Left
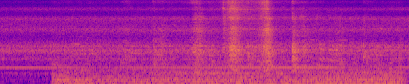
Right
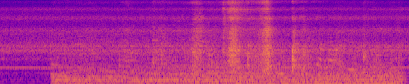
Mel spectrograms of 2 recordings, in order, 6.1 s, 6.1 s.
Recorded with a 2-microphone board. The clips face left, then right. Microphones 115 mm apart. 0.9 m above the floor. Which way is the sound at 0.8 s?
75° right (ahead or behind).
